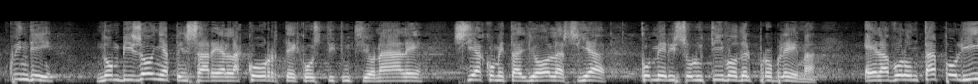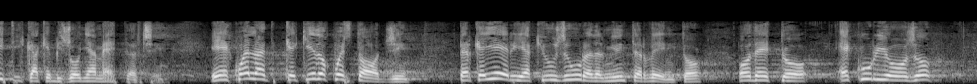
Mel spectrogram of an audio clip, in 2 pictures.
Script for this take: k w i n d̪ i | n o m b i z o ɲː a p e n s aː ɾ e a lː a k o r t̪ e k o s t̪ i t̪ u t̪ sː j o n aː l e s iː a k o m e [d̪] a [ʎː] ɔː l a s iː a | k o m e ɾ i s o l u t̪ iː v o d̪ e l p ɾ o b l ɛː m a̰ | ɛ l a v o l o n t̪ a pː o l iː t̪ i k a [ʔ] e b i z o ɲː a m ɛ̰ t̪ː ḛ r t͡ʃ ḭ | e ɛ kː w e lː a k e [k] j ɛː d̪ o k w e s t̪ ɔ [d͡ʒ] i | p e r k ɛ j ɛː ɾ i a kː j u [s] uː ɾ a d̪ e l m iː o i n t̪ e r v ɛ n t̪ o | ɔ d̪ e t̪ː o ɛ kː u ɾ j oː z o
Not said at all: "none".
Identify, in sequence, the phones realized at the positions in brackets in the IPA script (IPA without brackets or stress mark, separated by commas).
t̪, ʎː, k, k, d͡ʒː, z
